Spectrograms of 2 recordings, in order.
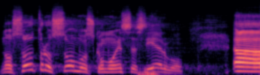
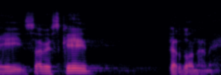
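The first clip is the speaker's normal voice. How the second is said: much softer, humble plea for forgiveness; soft apology; 8 semitones lower, 12 dB quieter than usual. Retold or imitated. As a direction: say it gently, humbly. Asking spouse forgiveness softly. (disculpa muy suave)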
